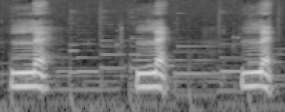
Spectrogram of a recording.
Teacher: बार बार बोल के देखो, यानी कि आपके मुख से साइड से हवा बाहर निकल जाती है जब हम इसका उच्चारण करते हैं। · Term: पार्श्विक व्यंजन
